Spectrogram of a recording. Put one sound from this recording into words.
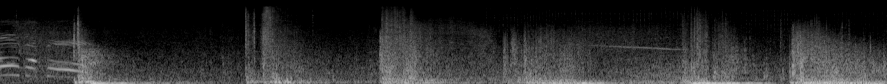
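Cannons fire in heavy, booming blasts, several times.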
